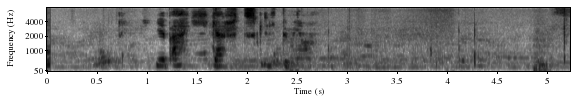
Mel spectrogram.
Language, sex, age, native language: Icelandic, female, 12, Icelandic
